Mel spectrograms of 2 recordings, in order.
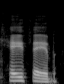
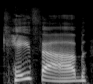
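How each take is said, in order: First: The last syllable sounds like 'fabe'. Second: The last syllable sounds like 'fab'. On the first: The speaker calls it right. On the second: The speaker calls it wrong.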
